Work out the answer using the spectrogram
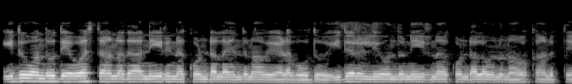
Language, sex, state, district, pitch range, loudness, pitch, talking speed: Kannada, male, Karnataka, Koppal, 115-125 Hz, -14 LUFS, 120 Hz, 145 wpm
